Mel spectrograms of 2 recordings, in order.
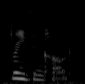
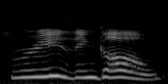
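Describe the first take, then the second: First: Said in the usual way. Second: FREEZING COLD, loud and very slowly stretched; loud, dragged-out exclamation of FREEZING COLD; drawn-out emphasis. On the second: Real, not acted. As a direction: stretch out both words of FREEZING COLD loudly. Repeats it to exaggerate the cold.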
